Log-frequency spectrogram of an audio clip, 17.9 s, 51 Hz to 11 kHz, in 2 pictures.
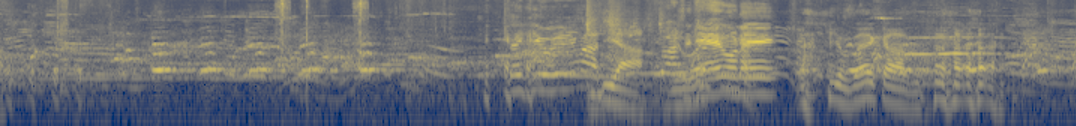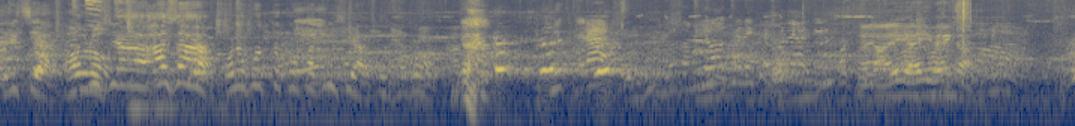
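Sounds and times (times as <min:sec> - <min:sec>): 
laughter: 0:00.0 - 0:01.2, 0:03.4 - 0:08.9, 0:12.2 - 0:13.9
dogs barking and yipping: 0:00.0 - 0:17.9
speech: 0:04.3 - 0:08.5, 0:09.6 - 0:13.2, 0:15.4 - 0:17.4.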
